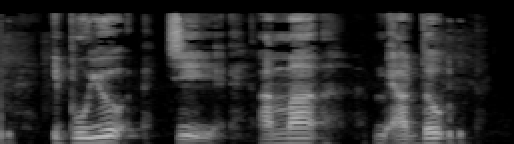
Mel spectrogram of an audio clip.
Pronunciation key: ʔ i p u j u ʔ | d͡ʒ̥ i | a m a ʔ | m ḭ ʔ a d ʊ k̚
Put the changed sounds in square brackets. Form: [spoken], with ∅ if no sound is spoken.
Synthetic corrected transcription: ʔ i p u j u ʔ | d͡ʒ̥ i | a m a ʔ | m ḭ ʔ a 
